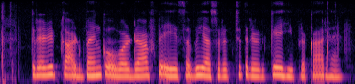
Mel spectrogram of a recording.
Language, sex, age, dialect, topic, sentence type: Hindi, female, 18-24, Awadhi Bundeli, banking, statement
